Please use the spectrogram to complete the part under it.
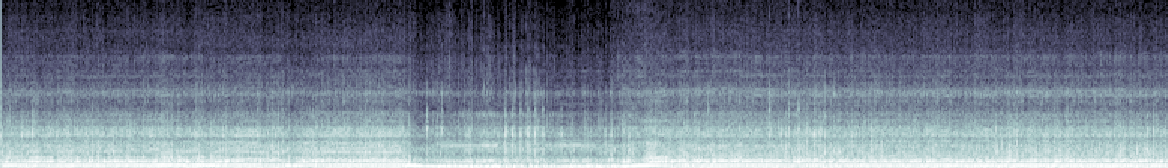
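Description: A motorcycle engine hums steadily up close, dropping in pitch as the rider eases off and then picking up again.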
